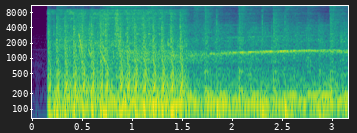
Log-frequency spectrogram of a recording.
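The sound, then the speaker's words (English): Machine gun fire as a sound effect: a dense, unbroken stream of rapid shots that stays loud throughout, joined about halfway by a steady, piercing whistle-like tone. “Little machine gun.”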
